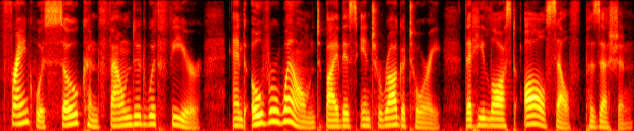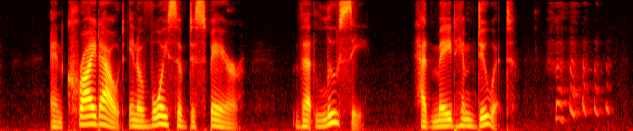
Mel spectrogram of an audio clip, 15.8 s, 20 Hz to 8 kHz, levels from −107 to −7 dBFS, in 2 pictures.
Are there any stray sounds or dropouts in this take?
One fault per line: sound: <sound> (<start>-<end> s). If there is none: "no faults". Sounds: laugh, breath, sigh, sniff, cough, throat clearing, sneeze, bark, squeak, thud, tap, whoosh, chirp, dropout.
sound: laugh (14.6-15.6 s)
